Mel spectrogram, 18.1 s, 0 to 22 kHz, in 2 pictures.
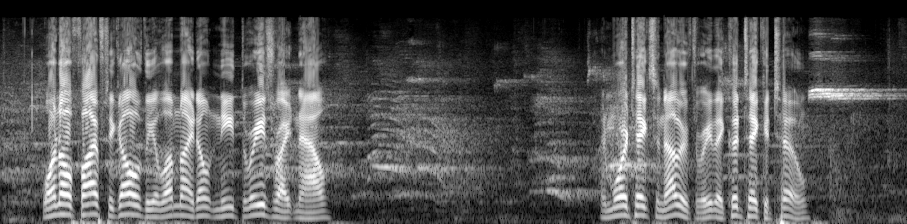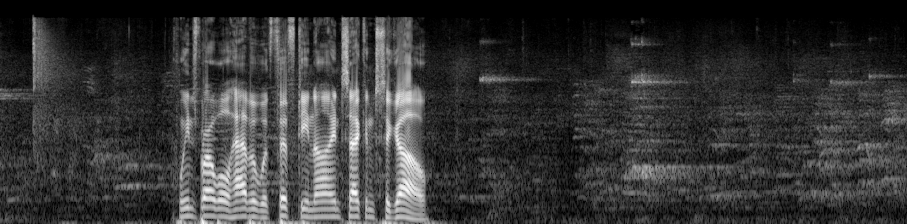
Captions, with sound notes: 1:05 to go. The Alumni don't need threes right now. And Moore takes another three. They could take a two. (whistle blowing) Queensborough will have it with 59 seconds to go.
